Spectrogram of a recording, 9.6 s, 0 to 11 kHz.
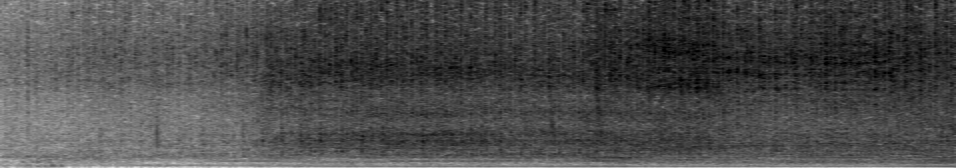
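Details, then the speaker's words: Honda B18C1 petrol engine with Holley fuel pressure regulator, 450cc injectors, chipped ECU and 3-bar MAP sensor, idling cold: low, lumpy, rough idle, running very rich with dark smoke, rough even when revved; cause was a poor wiring connection to the MAP sensor. "runs like [Applause] ass it's blowing out smoke can't really see it but it's like a whitish kind of it looks black though too I don't know but it's running very rich as you can see"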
